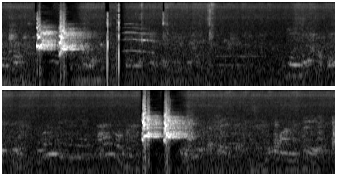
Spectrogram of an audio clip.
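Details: A pet toy poodle named Chucky barks during play, giving a rapid double yap early on and another burst near the seven-second mark, with sharp clicks and soft human voices in the background.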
